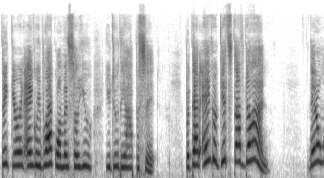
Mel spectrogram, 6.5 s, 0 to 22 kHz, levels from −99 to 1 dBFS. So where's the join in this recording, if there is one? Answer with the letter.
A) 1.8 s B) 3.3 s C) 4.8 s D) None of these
D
